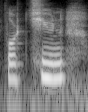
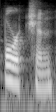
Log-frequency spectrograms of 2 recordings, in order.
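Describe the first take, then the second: First: The word is said in a crisp, affected way. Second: The word is said with a Southern American accent. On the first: "that sounds like really obnoxious" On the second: "I'm gonna sound like really southern"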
